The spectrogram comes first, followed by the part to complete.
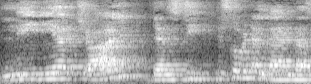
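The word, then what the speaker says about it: lambda: But this is what लैम्डा। ठीक है, बी वैसे साइलेंट हो जाता है बोलते समय, जल्दी में लैम्डा चलता है।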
